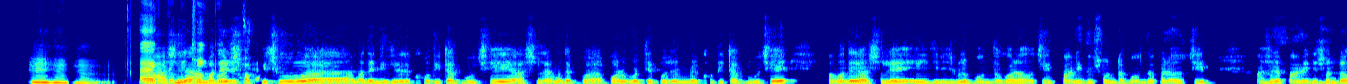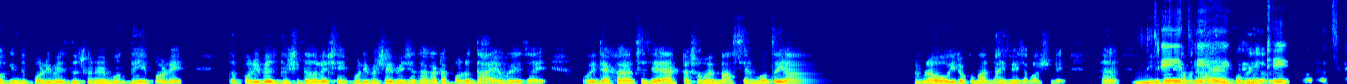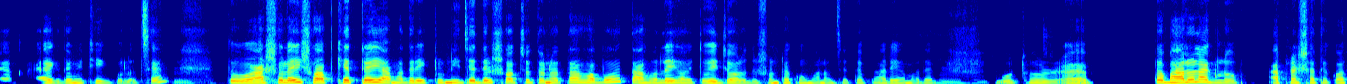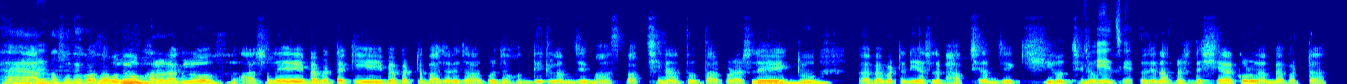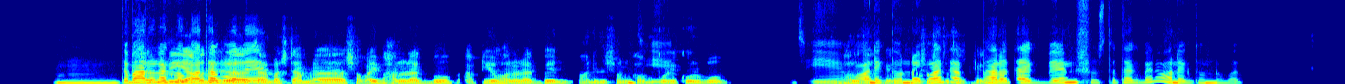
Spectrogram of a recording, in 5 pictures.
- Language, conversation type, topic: Bengali, unstructured, আপনি কি মনে করেন জলদূষণ কমাতে কঠোর আইন প্রয়োজন?
- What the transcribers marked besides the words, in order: static; tapping; distorted speech; other background noise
